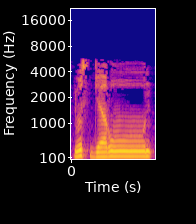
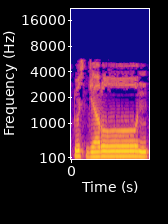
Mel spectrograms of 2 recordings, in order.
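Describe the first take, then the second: First: The long u vowel is fully rounded. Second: The long u vowel is weakly rounded. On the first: The speaker calls it right. "نقول يسجرون، ودي تحقق الضم" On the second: The speaker calls it wrong. "لا نقول يسجرون"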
